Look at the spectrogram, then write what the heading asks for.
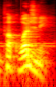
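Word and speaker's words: Pukwudgie: of the pronunciations um it's it's actually spelled as if it's Puck watch E which is p-u-k-w-u-d-g-i-e um but you know sometimes Native American words have like you know they're not phonetically spelled so um their pronunciation looks like with uh two ends but there's no ends in the spelling anyway um this is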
